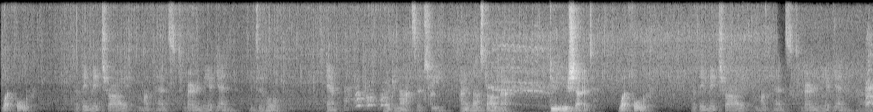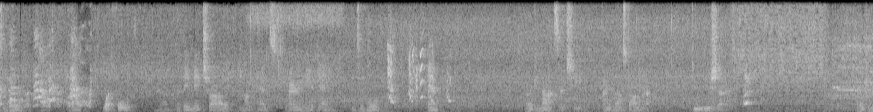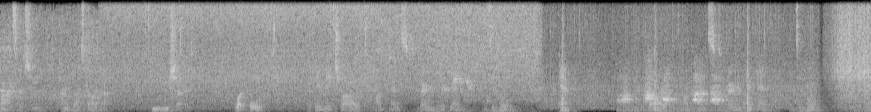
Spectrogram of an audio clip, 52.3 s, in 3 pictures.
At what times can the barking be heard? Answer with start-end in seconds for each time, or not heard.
6.8-8.8, 17.2-19.3, 24.8-26.5, 32.3-33.4, 47.2-49.6.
